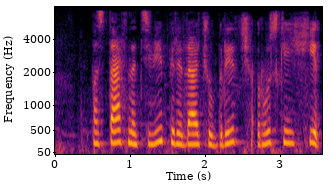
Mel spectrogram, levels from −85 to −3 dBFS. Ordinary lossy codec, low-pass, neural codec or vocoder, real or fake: AAC, 32 kbps; 7.2 kHz; none; real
